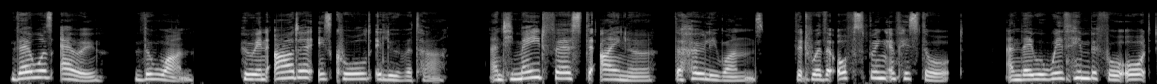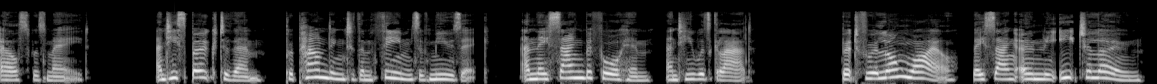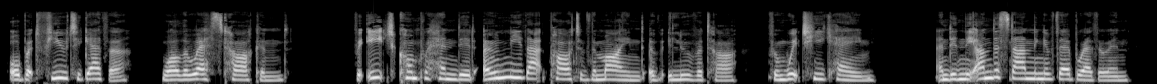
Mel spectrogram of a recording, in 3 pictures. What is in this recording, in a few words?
british english female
